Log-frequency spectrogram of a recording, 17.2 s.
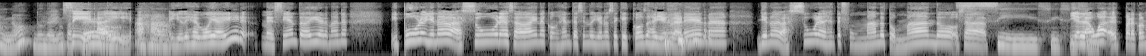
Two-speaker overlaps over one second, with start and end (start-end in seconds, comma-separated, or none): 0.9-2.7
